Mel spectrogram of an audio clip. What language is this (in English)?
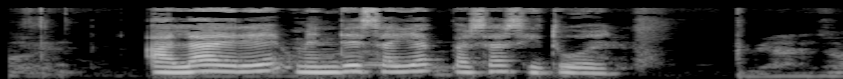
Basque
